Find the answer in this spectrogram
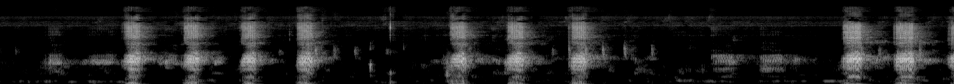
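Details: Common ravens at a communal roost of over 200 birds, amplified recording: a loud series of harsh, hoarse croaks, about ten in under ten seconds, with softer throaty calls between them.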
